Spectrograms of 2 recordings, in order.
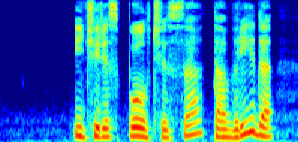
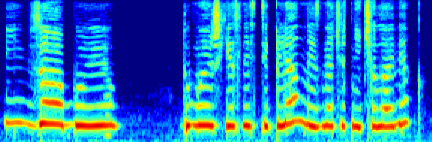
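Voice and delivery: a little glass man feeling slighted; hurt tiny glass man; 13 semitones higher than usual. A narrator's reading. Tilka hurt. (уязвлённый стеклянный человечек, высоко и медленно)

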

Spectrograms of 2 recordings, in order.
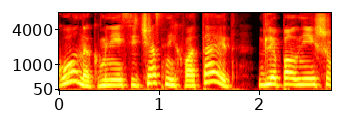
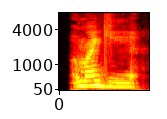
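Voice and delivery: low, grudging cat voice; grumbling low creature voice; grumpy cat; 6 semitones lower than usual. A narrator's reading. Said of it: "ворчливо отозвался Портур".

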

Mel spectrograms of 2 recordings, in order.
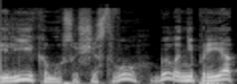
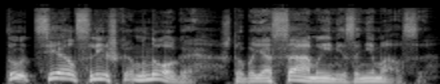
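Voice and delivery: lazy yawning. Acted. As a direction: speak through a lazy yawn. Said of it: "лениво зевая".

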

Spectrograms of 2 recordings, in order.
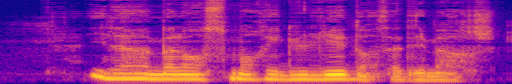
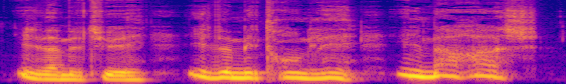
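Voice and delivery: high, loud wail for help; 7 semitones higher, 6 dB louder than usual. A narrator's reading. Chad caught by monsieur Lidney, wailing. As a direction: wail louder and higher with each plea. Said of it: "gémissait Chad".

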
